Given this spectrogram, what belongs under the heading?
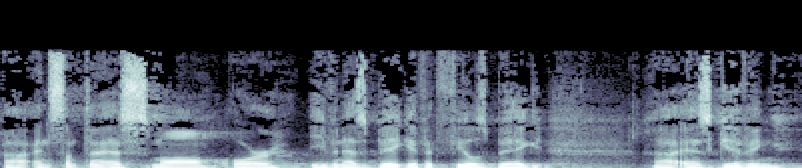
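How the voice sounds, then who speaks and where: An earnest man thanks the congregation from the front, with some filler words. His voice is a touch high. The sanctuary's long reverb trails behind him. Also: little pitch movement, moderate pace, mellow, slightly rough. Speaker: church leader giving thanks. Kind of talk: church announcement.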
